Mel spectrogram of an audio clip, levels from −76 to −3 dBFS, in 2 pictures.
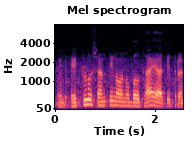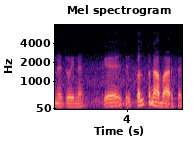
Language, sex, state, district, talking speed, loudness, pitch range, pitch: Gujarati, male, Gujarat, Gandhinagar, 150 wpm, -18 LUFS, 105-140 Hz, 120 Hz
